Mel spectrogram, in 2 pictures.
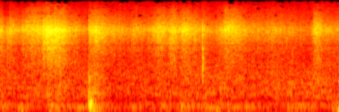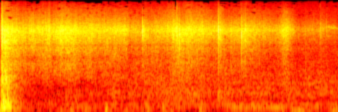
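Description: Footsteps crunching through dry leaves and grass on a slope, with two sharper thumps: a small one about a second in and a louder one midway. A low steady hum runs underneath.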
